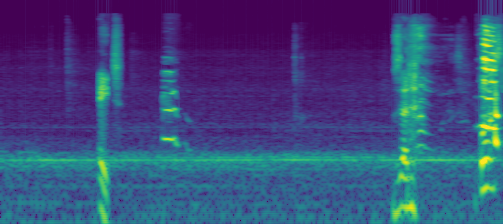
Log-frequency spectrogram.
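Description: A man makes short, loud exclamations close to a microphone.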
